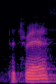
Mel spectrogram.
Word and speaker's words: Petraeus: In terms of Petraeus, that's how you pronounce the name.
